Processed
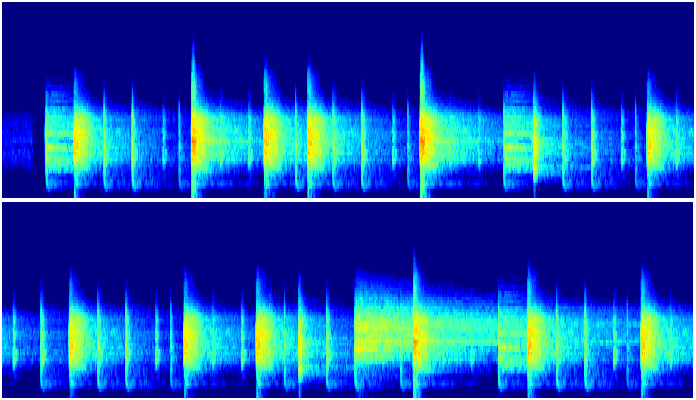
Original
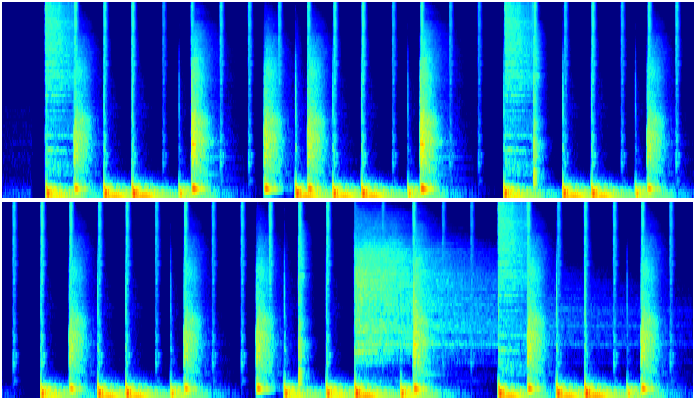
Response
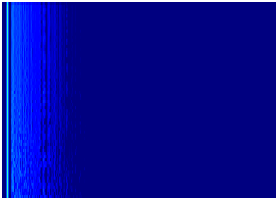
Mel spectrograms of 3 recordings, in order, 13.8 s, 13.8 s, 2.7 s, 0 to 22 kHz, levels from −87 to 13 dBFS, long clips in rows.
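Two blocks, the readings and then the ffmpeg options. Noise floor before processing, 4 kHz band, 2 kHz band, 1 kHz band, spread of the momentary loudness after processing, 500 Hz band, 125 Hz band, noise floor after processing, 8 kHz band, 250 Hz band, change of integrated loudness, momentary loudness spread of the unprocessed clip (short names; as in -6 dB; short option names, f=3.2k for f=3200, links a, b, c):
-75 dBFS, -9.0 dB, +9.5 dB, +9.5 dB, 22 LU, +4.5 dB, under -35 dB, -63 dBFS, under -20 dB, under -20 dB, +3.0 dB, 16 LU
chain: -filter_complex "[0:a]highpass=f=530:t=q:w=0.5412,highpass=f=530:t=q:w=1.307,lowpass=f=2.1k:t=q:w=0.5176,lowpass=f=2.1k:t=q:w=0.7071,lowpass=f=2.1k:t=q:w=1.932,afreqshift=80,asplit=2[a][b];[1:a]atrim=start_sample=2205,lowshelf=f=200:g=9[c];[b][c]afir=irnorm=-1:irlink=0,volume=-4dB[d];[a][d]amix=inputs=2:normalize=0,acontrast=84"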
